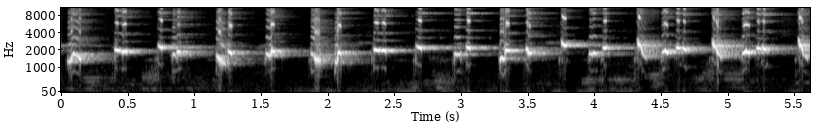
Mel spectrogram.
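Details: A sooty-headed bulbul sings loud, full, long rolling song: a steady chain of clear whistled notes, each starting with a sharp flick and sliding into a level tone, about two per second.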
